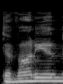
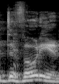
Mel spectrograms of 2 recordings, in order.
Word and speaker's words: Devonian: talk one from the devonian era um am i even saying that right i don't know i that's how i would pronounce it because it looks like devin i wanna learn more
